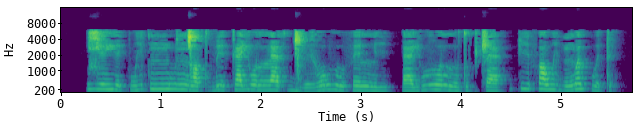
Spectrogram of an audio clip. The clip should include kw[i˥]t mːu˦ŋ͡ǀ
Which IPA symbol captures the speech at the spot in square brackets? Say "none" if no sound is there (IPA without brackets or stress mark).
i˦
